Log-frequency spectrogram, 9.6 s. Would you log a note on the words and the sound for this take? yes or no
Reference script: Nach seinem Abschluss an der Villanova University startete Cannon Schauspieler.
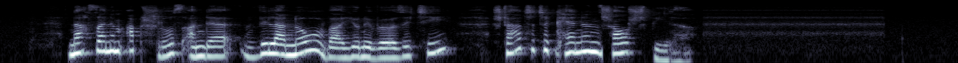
no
